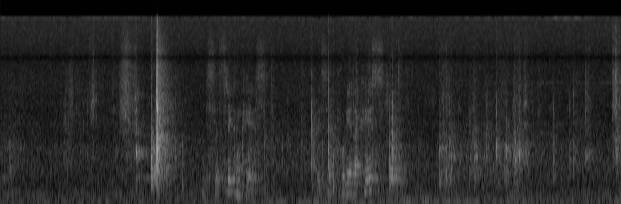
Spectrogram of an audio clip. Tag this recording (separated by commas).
Speech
